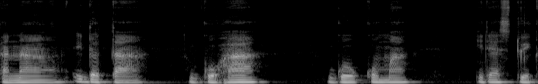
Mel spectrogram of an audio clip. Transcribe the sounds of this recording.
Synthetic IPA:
kanaidɔta | ɡoha | ɡokoma | iɾeasi̥twek

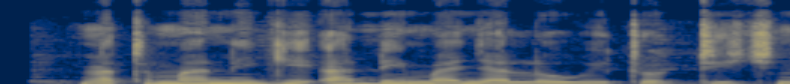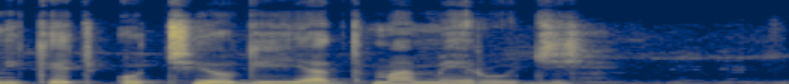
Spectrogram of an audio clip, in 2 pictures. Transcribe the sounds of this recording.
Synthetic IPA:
ŋatmanɪɡɪʔadɪmaɲalowitotit͡ʃniket͡ʃotʰjoɡɪjat̪mamɛɾod͡ʒi

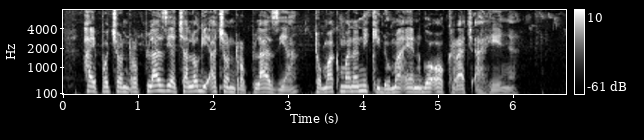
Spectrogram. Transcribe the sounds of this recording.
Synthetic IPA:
hajpɔt͡ʃɔndrɔplaziat͡ʃalɔɡɪʔat͡ʃɔndɾɔplaziatɔmakmananikidomaʔɛnɡɔɔkɾat͡ʃa̰ɦɪɲa

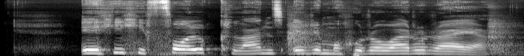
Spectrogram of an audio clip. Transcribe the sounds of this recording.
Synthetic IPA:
ehihifɔlkʰlanzerimʊhurɔwaɾuraːja̰

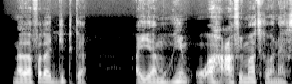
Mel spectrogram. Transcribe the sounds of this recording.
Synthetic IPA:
nɐðaːfɐðɐt͡ʃɪd̪kʰɐ̰ | ʔɐjaːmʊɦimʊʔɐhʕɑ̰ːfɪmaːd̪kʰɐwɐnaːɡsɐ

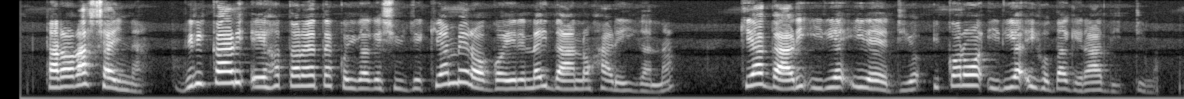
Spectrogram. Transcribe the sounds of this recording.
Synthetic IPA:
taɾɔɾaɕaina | ðiɾikaɾiʔeɦɔtɔɾɛtɛkoiɣaɣeɕuːd͡ʑekeameɾɔɡɔeɾenaiðaːnɔhaɾeiɣana | keaɡaɾiʔiɾiaʔiɾɛːdiɔ | ikɔɾowɔʔiɾiaʔiɦoðaɣeɾaðitima

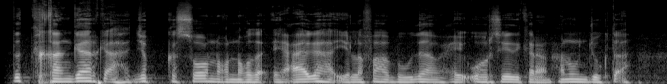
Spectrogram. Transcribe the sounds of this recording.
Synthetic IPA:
d̪̥ɐd̪kʰɐ̥qɑːŋɡaːrkʰɐɐɦt͡ʃɐb̚kʰɐsɔːnɔqnɔqðɛʔɛːʕɑːɣɐɦɐʔḭjɞlɐfɐɦɐbɔwðɐɦɐwɑħɑjʊhɔrsɛːðɪkʰɐɾa̰ːnħɑnuːnt͡ʃɔːɡt̪ʰɐʔɐh

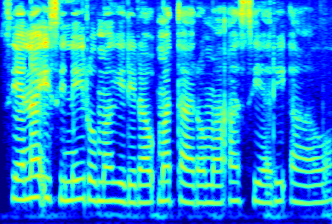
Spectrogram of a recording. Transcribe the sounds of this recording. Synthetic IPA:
sianaisineiɾomaɣeɾeɾamataɾɔmaʔasiaɾiʔaɔ

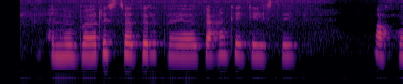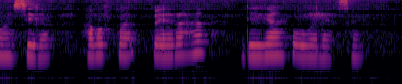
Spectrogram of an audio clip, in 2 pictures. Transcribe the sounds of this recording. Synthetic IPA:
ʕɪlmɪbaːɾɪst̪ʰɐd̪ɪrt̪ʰɐːjaːɡɑʕɑŋkʰɐɡɛjst̪ʰɛj | ɐqʰɔːnsɪɣɐhɐβɐfkʰɐbɛːɾɐɦɐ | d̪ɛːɣaːŋkʰɐʊwɐnaːɡsɐn

